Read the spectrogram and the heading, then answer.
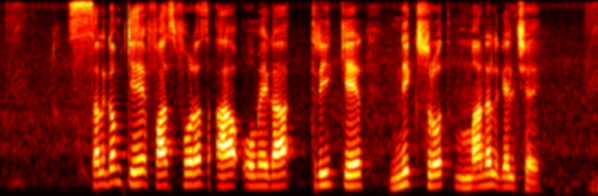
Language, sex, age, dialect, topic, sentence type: Maithili, male, 18-24, Bajjika, agriculture, statement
